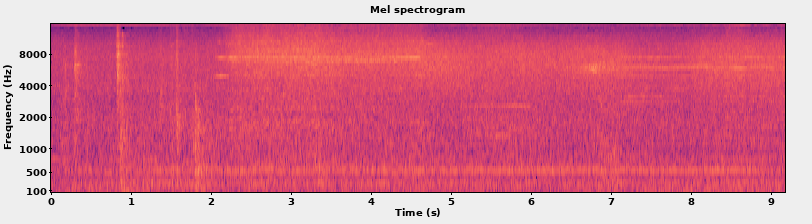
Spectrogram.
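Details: 1986 Okuma & Howa Millac 4VA CNC vertical machining center, Fanuc 11M, running an auto-mode demo program with tool changes, different spindle speeds and axis moves: steady mid-pitched spindle hum with short early tool-change clunks; runs smooth, normal.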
